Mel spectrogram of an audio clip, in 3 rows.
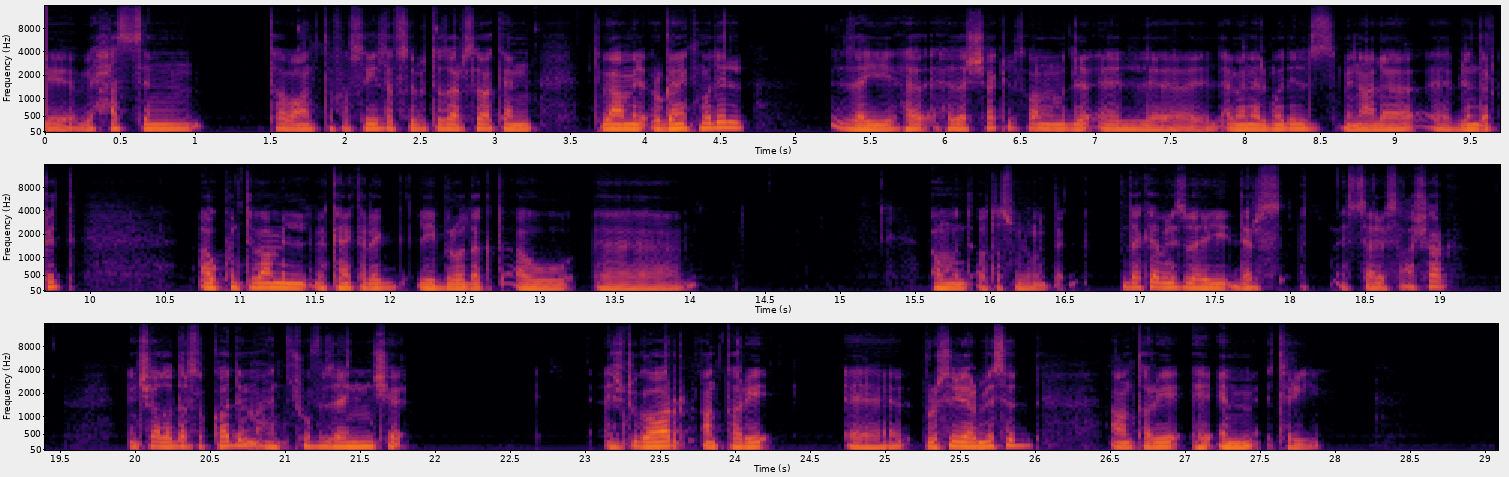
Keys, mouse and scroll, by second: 0.7-1.6 alt+middle drag, 1.8-2.4 scroll up 2, 2.3 alt+middle drag, 2.7-3.1 scroll down 1, 3.2-5.2 alt+middle drag, 10.2-10.6 scroll down 1.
